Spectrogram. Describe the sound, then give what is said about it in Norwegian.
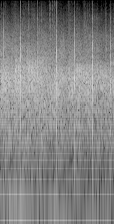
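An audience at a Pentecostal church gathering applauds Cornelis Kant steadily, a dense wash of many hands clapping at once, with a few sharper, louder claps punching through at regular intervals. No one speaks. “La oss gi Cornelis Kant en stor applaus.”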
